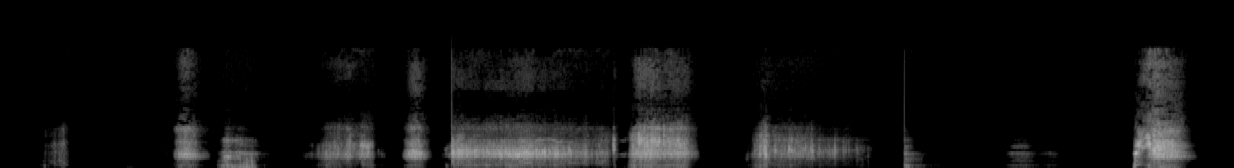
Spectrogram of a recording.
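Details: Person with a cold who can't stop sneezing: a run of about ten sneezes close together, some with sharp intakes of breath between them; repeated sneezing.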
